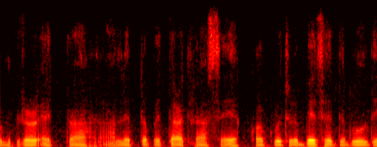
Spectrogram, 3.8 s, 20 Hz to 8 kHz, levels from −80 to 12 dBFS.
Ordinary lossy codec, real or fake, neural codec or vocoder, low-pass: Opus, 32 kbps; fake; codec, 24 kHz, 0.9 kbps, WavTokenizer, medium speech release version 1; 7.2 kHz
